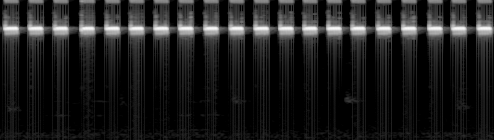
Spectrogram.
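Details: Short burst of a male cricket's summer-evening song: crisp, high-pitched chirps spaced evenly at about four per second, each pulse clean and tonal over total quiet.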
